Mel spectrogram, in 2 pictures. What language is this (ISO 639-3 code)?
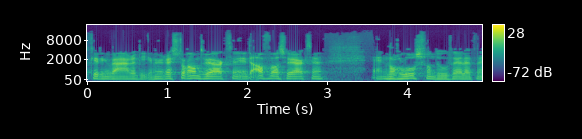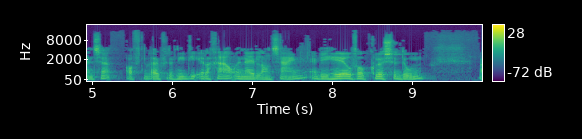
nld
